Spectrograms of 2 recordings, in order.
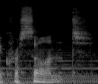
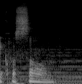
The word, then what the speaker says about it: croissant: But in America, I think you just say croissant. You say it like how it's spelled, but most people in the UK say quason or quason. We don't pronounce the R or the T.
